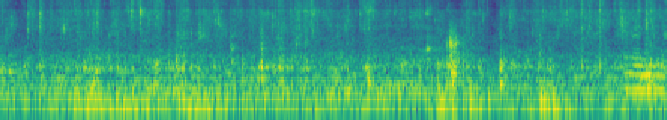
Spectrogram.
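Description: Tap water running into a sink while chopped carrot is rinsed, a steady splashing stream with small knocks and handling sounds, close and moderately quiet, with no talk.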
